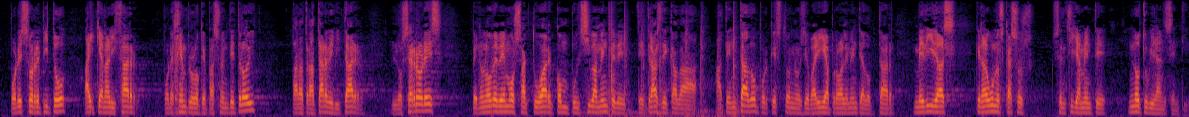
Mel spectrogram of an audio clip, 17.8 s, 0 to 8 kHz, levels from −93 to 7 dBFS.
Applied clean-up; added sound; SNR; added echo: none; Run; 17 dB; none.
